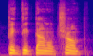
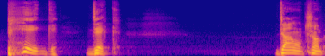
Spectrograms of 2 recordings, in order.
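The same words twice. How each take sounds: First: It is said at normal speed. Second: It is said slowly and deliberately.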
